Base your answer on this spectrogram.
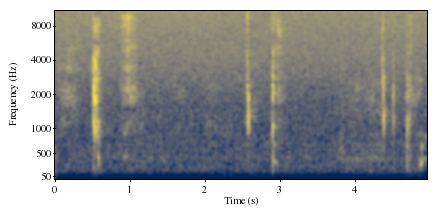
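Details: Two-week-old baby boy with hiccups, held by his mother as she talks to him; brief, sharp hiccup catches repeat at uneven intervals in a quiet room.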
